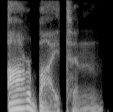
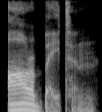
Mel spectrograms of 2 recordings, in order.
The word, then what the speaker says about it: arbeiten: Try tag house kind clear sharp finished German usually stresses the first syllable. Not always, but often. For example, Wasser not Wasser Wasser Try Wasser another arbeiten arbeiten not arbeiten This rhythm helps you sound natural.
